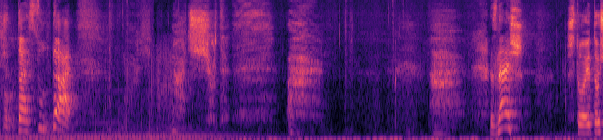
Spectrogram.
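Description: A young woman speaks with emotion, close by.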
